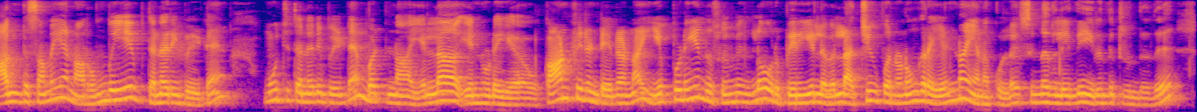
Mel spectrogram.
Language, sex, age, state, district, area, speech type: Tamil, female, 60+, Tamil Nadu, Salem, rural, spontaneous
